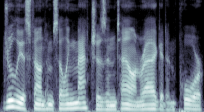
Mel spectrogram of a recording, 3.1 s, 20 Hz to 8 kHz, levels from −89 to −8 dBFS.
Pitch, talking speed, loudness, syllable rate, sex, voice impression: 115 Hz, 195 wpm, -16 LUFS, 4.7 syllables/s, male, masculine, adult-like, tensed, powerful, slightly bright, clear, fluent, intellectual, calm, wild, lively, slightly strict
